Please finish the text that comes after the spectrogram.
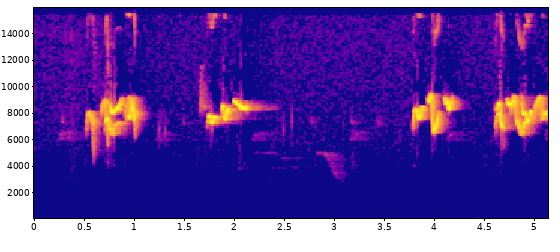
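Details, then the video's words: High-pitched Wrenthrush song from a species resident in Panama and Costa Rica: four bright, buzzy, quavering bursts in quick succession, each under half a second, with short pauses between and a soft hiss behind. "O canto do Pula Pula de Rabo curto ( Zeledonia Coronata )"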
